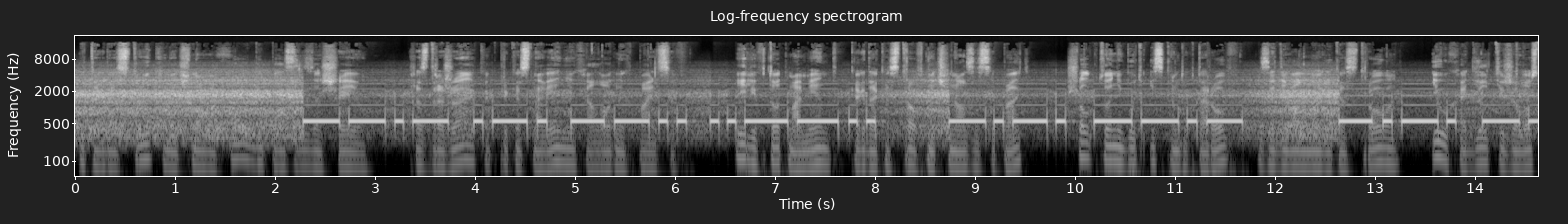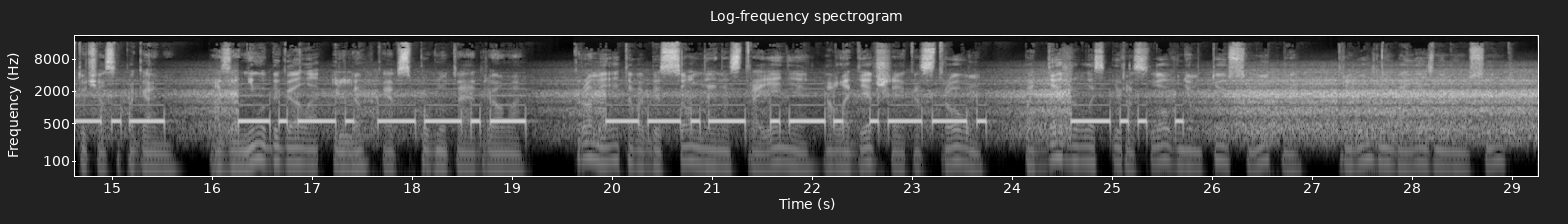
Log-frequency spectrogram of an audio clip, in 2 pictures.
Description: Morse code, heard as a keyed tone, hand-sent with a straight key, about 13 wpm, 560 Hz, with room echo. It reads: QRZ? CQ CQ CQ QRP DE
